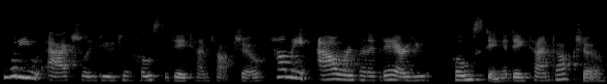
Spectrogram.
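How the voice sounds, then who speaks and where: A woman playing an insistent doctor who questions a talk-show host in a staged play reading, in pointed, deliberate phrases. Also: mid-range voice, lively intonation, a bit bright, muffled recording, natural voice. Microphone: video call microphone. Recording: echoey room on video call.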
